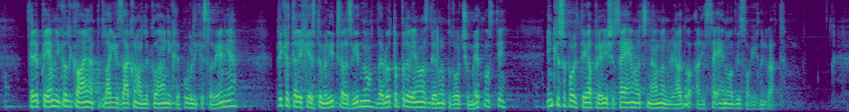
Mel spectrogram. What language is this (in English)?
Slovenian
